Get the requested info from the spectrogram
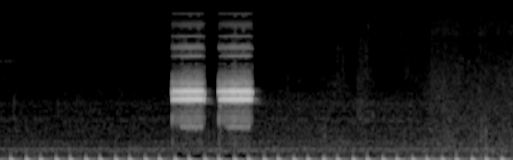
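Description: Outgoing call ringing tone from a computer's web-calling app: two short rings in quick succession, about two seconds in, while the call to the student is placed. A faint low pulsing, about five a second, runs underneath throughout.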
